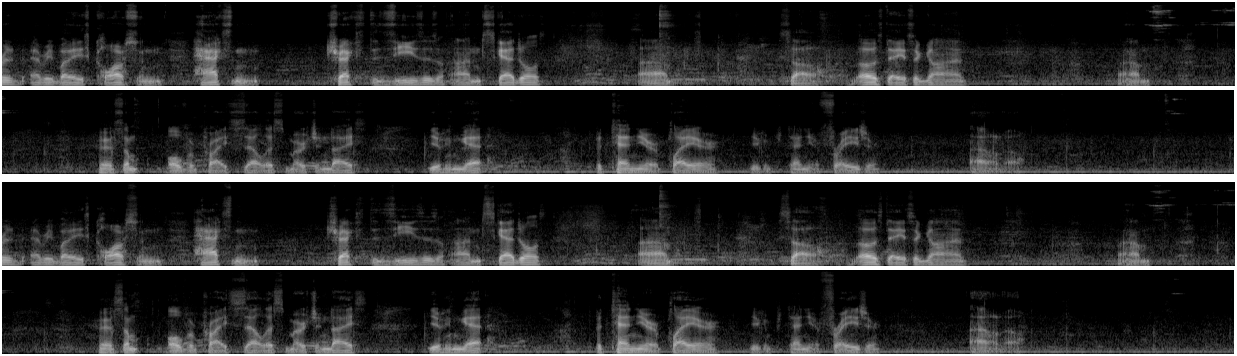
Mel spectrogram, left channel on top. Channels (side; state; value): both; normal; correlation 0.92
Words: everybody's coughs and hacks and tricks diseases on schedules. So those days are gone. Here's some overpriced, zealous merchandise you can get. Pretend you're a player. You can pretend you're Frazier. I don't know.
